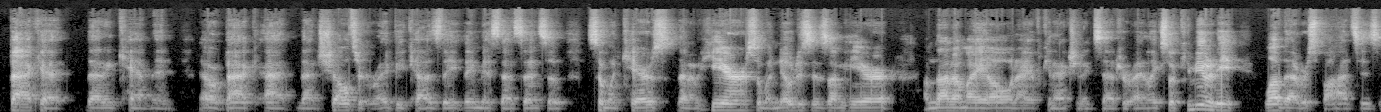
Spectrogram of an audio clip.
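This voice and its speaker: Low-voiced podcast host man. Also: fairly bright tone. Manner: affirming, tag questions like "right?". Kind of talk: conversational interview.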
